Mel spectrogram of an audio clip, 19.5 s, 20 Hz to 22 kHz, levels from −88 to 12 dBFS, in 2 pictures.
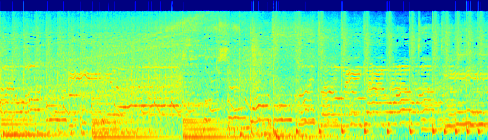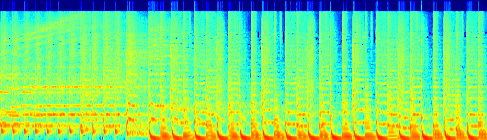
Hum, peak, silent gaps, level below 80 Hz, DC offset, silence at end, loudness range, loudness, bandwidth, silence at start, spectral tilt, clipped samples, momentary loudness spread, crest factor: none; 0 dBFS; none; -16 dBFS; under 0.1%; 0 s; 1 LU; -10 LUFS; 17 kHz; 0 s; -4 dB/octave; under 0.1%; 2 LU; 10 dB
